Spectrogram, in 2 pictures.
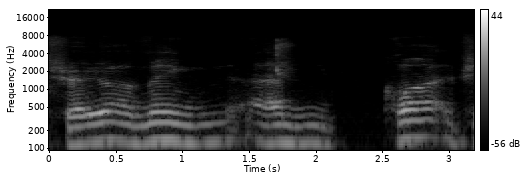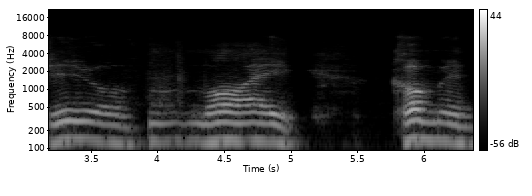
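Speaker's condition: Cerebral palsy; cerebral palsy from birth, uses walking stick, holding handheld mic prevents walking stick use on stage; speech sounds unusual, self-described as talking funny

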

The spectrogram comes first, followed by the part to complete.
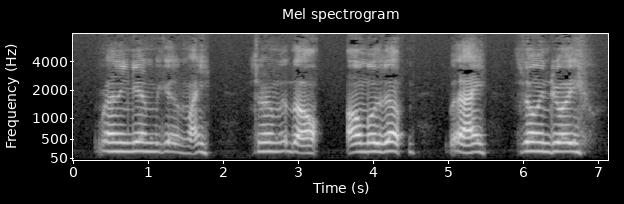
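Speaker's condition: Cerebral palsy; speech not affected by disability

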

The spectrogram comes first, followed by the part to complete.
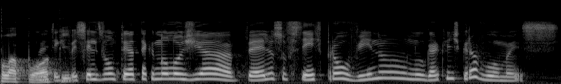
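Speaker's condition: No condition

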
